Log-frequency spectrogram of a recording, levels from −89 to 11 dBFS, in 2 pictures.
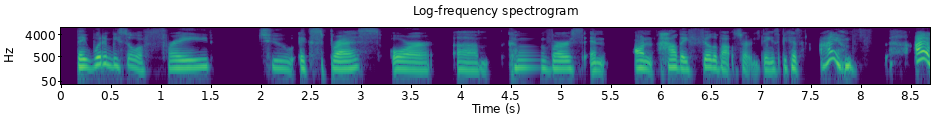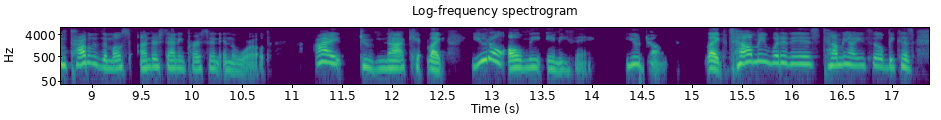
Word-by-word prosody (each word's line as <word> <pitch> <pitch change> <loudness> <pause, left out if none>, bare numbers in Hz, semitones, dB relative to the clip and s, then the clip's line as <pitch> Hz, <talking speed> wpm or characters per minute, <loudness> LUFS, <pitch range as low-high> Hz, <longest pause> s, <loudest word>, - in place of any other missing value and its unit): they 205 - +5
wouldn't 245 +4 +3
be 220 - -4
so 200 -2 -6
afraid 180 +6 -3 0.5
to 175 -3 -8
express 170 +3 -2
or, 155 -3 0 0.3
um, 145 -3 -6 0.2
converse 175 -3 -4
and 145 +1 -4 0.3
on 180 -4 +3
how 195 - +1
they 170 -4 0
feel 195 +5 -2
about 155 -4 -4
certain - - -10
things, 150 0 -5
because 180 -2 -4 0.2
I - - 0
am 215 - +3
f - - -31 0.4
I - - +12
am 265 - +7
probably 260 +3 +3
the 190 - -2
most 180 +4 -2
understanding 185 -1 -2
person 170 +1 -6
in 150 - -7
the 140 - -8
world. 125 - -9 0.5
I 295 -4 +5 0.2
do 205 -5 -3
not 180 +2 +2
ca - - -7
like, - - +6 0.2
"You 305 - +6
don't 380 -4 +5
owe 185 +2 +8
me 195 +1 -4
anything. 150 -4 -8 0.3
You 250 +3 0
don't. - - -8 0.4
Like, - - +7
tell 270 +4 +6
me 330 +1 0
what 280 -1 0
it 280 - -2
is, 260 -1 -1
tell 230 0 +1
me 250 - -1
how - - 0
you 225 0 -6
feel," 215 -1 -3
because 190 -1 -3
185 Hz, 195 wpm, -23 LUFS, 170-220 Hz, 0.5 s, I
